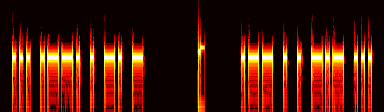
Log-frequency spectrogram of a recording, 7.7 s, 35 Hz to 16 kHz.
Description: Morse code, heard as a keyed tone, about 17 wpm, 700 Hz. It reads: SPENT WEEKS
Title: Sets of 5 Words - New Word Drill - 17wpm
